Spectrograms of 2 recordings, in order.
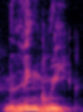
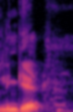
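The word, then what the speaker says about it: Linguee: Is it called Lingue or is it Ling? Lingui. Lingui. Yes. So I've always been pronouncing it as Lingue.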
